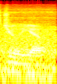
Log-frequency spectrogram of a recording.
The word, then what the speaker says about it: Julio: Oh, it is Julio. Alright. Yeah, because there's a lot of Julios around here, and it's spelled with a J. J's like an H.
